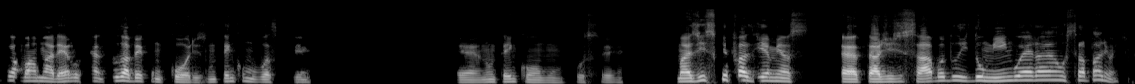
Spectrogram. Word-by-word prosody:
Picapau 175 -3 -2
Amarelo 150 0 -1
tem 155 -3 -7
tudo 175 +1 +1
a - - +6
ver 155 -1 -2
com 130 -3 -8
cores. 105 -3 -4
Não 120 0 -8
tem 140 +5 -5
como 145 -4 -10
você 110 -1 -9 1.5
É, 105 0 -6
não 115 +2 -7
tem 125 +3 -4
como 100 -4 -9
você 105 0 -16 0.5
mas 140 0 +5
isso 190 +2 -2
que 215 - +1
fazia 175 -4 +4
minhas, 155 -4 -3 0.3
eh, 120 -2 +8
tardes 125 +1 +4
de 135 - -9
sábado 170 +9 +2
e 170 - -3
domingo 175 +3 +1
eram 200 0 +2
Os 185 - -10
Trapalhões. 190 -5 -3
145 Hz, 165 wpm, -22 LUFS, 115-175 Hz, 1.5 s, eh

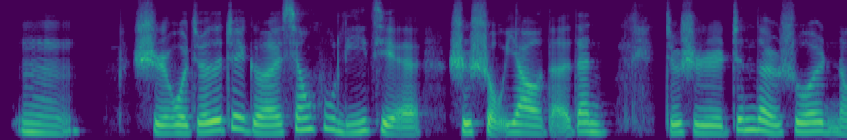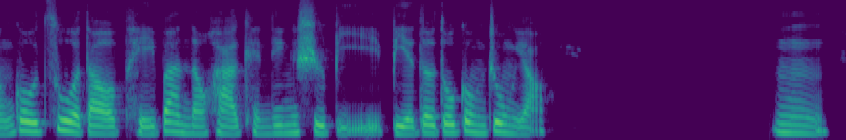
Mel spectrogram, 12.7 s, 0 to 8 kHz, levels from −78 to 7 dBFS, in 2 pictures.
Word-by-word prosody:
嗯， 190 +1 -3 0.4
是。 175 -2 +2
我 175 0 +4
觉 185 +3 +2
得 220 +2 +7
这 255 +2 +1
个 175 -4 +3
相 235 +7 +1
互 255 0 -3
理 190 +1 -1
解 160 -8 +1 0.2
是 190 - +3
首 - - +1
要 180 -3 +3
的， - - -3
但 190 -2 +1 0.4
就 180 - +1
是 170 -3 +2
真 230 +7 +1
的 205 -7 +4
说 195 +2 +2
能 150 -5 -5
够 205 +1 +3
做 200 -1 +1
到 160 -3 +1
陪 150 0 -5
伴 195 0 0
的 160 -1 -3
话， 155 -1 -2
肯 150 0 -9
定 170 +1 -4
是 180 -1 +1
比 275 - -9
别 155 -2 0
的 175 +1 0
都 180 +1 +1
更 185 -2 -1
重 180 -4 0
要。 150 +9 -6 1.7
嗯。 180 0 -5
180 Hz, 190 characters per minute, -23 LUFS, 170-200 Hz, 1.7 s, 得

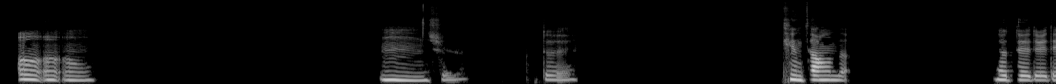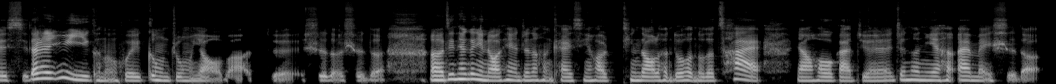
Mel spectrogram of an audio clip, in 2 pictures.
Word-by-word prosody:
嗯， 225 -3 +3
嗯， 205 -2 0
嗯。 195 0 -3 2.8
嗯， 190 -3 +3
是 210 - -11
的。 235 +3 -12 0.7
对。 210 0 -5 2.1
挺 220 -4 +5
脏 205 +1 +6
的。 195 - -5 1.4
呃， 215 -2 +3
对 200 0 0
对 195 -1 0
对， 195 +1 -1
洗 190 0 -7
但 250 +3 +6
是 280 - +7
寓 300 +2 0
意 210 -6 +3
可 185 - -5
能 180 +1 -4
会 175 0 -1
更 190 -2 -1
重 175 -1 -4
要 - - -2
吧， - - -6 0.3
对， 480 - -8
是 - - -5
的， - - -5
是 - - -7
的。 - - -7 0.4
呃， 200 -1 +6
今 240 +3 +3
天 245 0 +6
跟 245 - +4
你 220 - +5
聊 180 -2 +4
天 200 +1 0
也 - - -2
真 185 0 -1
的 190 - 0
很 190 0 -3
开 170 -1 -2
心 175 +1 -6
哈， 170 -2 0
听 190 - -3
到 180 -1 +3
了 180 - 0
很 190 -1 -2
多 180 +1 0
很 190 - +1
多 175 0 -3
的 175 - 0
菜， 215 +4 +2 0.3
然 170 -1 +1
后 175 -1 +1
感 165 -2 0
觉 170 +1 -4
真 205 +2 -2
的 205 0 +2
你 190 -1 +1
也 185 -1 +2
很 200 +3 0
爱 195 -1 +3
美 180 - -3
食 - - -6
的。 345 +3 -5
195 Hz, 190 characters per minute, -23 LUFS, 180-210 Hz, 2.8 s, 是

